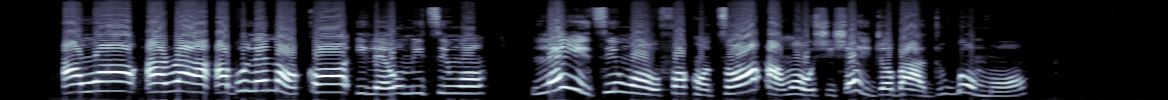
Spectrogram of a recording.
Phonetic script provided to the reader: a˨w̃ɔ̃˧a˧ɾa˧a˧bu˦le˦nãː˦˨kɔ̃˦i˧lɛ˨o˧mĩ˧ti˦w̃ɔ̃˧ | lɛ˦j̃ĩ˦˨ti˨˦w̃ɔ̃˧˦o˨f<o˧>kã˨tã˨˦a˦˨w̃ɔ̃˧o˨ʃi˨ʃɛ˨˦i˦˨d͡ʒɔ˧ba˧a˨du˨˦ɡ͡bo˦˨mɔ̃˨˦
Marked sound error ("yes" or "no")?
yes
